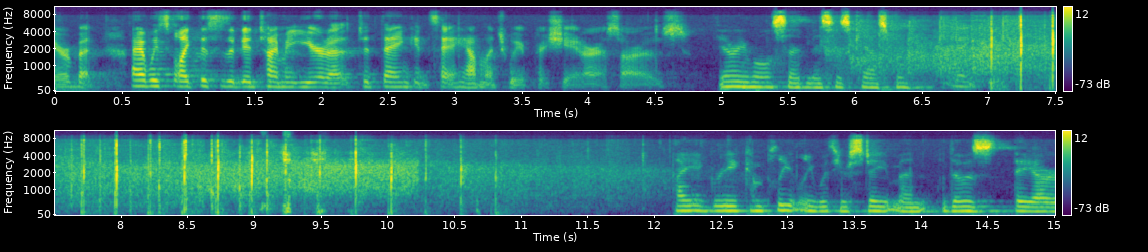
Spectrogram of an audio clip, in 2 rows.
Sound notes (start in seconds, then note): 8.4 audience applauds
